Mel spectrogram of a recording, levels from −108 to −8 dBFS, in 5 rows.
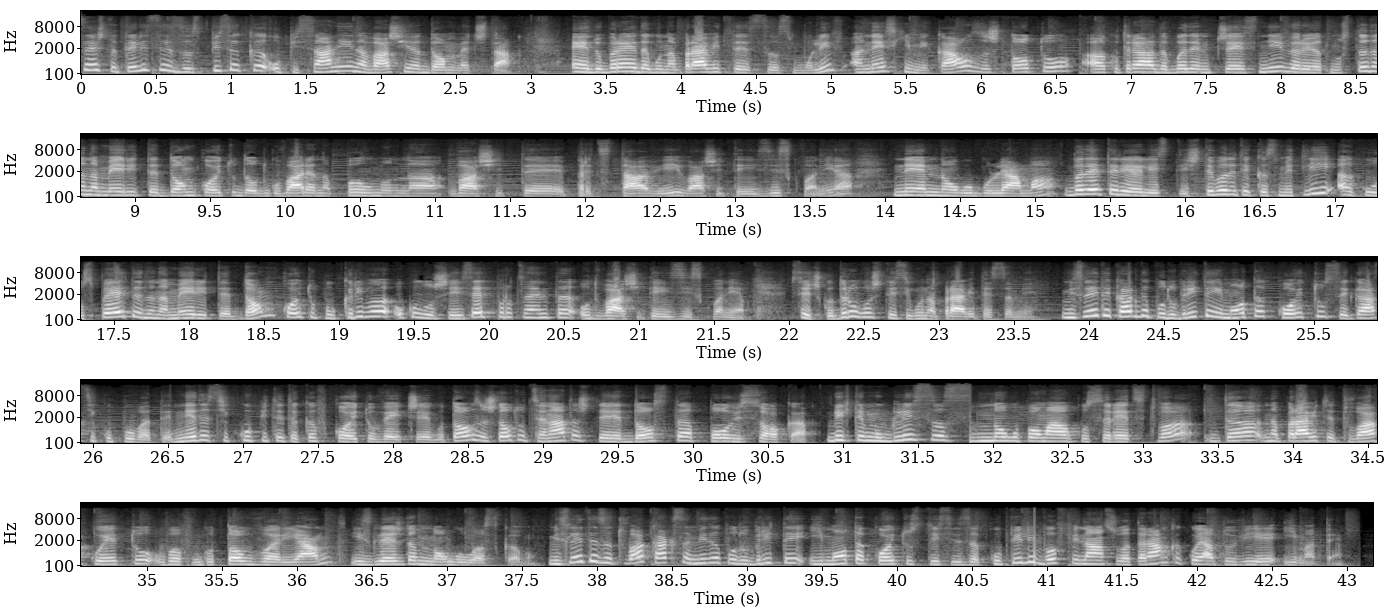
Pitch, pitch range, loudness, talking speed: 215 Hz, 185-250 Hz, -22 LUFS, 175 wpm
